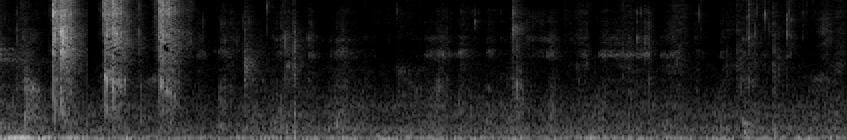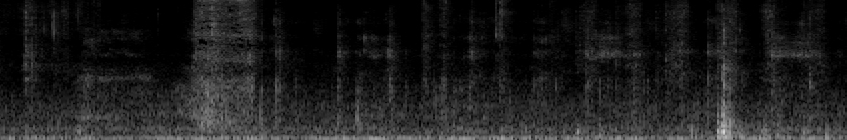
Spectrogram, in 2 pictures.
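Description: A person eating close to the microphone: chewing, with loud crunches of fried papad, three about half a second to two seconds in and another around ten seconds in. Small crackles run between them, and there is a sharp click near the end.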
